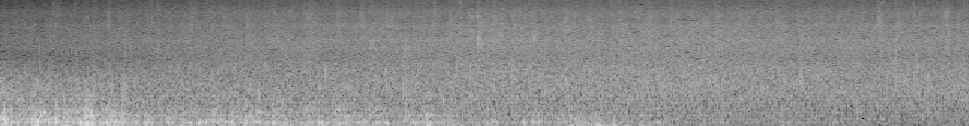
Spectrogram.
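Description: Heavy rain falling steadily, with a low rumble of thunder dying away over the first second or two.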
